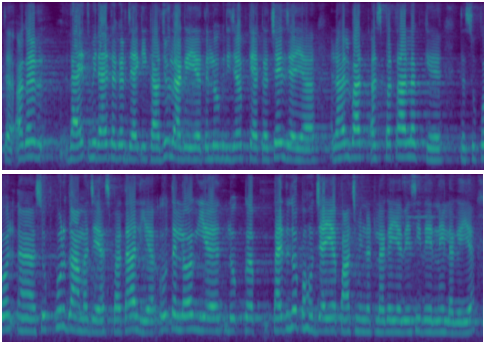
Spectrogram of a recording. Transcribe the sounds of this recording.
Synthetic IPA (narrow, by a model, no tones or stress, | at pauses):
t̪ɔʔəɡəɾ | ɾajt̪bʱiɾajt̪əɡəɾd͡ʒajkekad͡ʒolaɡəjɛt̪ɔlokɾid͡ʒəbkɛkət͡ʃəld͡ʒaja | ɾəɦəlbat̪əspət̪aləkːe | t̪ɔsupsukʰpuɾɡamːed͡ʒeəspət̪aljɛʔot̪ələɡjɛlokːəpəjd̪lopəɦũt͡ʃʰd͡ʒajapãt͡ʃminəʈləɡəjabesid̪eɾnɛləɡəjɛ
